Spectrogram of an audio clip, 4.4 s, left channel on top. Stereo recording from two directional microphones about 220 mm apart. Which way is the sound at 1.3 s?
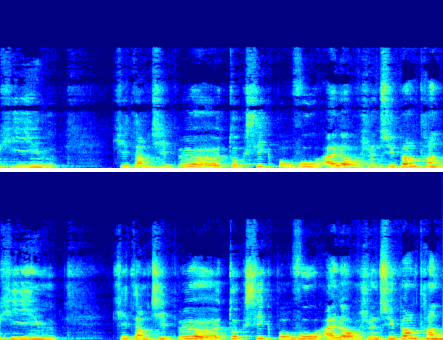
45° right (ahead or behind).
